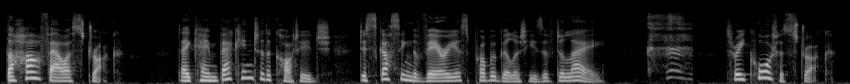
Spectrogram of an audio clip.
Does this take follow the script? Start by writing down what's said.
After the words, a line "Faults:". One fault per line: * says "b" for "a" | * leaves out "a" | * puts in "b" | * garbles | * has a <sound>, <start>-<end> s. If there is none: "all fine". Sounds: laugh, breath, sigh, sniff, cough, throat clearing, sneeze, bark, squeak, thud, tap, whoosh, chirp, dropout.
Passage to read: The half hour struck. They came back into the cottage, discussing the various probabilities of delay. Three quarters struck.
The half hour struck. They came back into the cottage, discussing the various probabilities of delay. Three quarters struck.
Faults:
* has a cough, 6.5-6.9 s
